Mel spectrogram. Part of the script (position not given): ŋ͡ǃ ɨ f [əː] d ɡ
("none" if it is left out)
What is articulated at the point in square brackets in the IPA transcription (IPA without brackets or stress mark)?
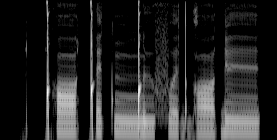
əː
